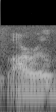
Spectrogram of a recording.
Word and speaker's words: Arild: It's not Arlid, it's Arild. I always say his name wrong.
